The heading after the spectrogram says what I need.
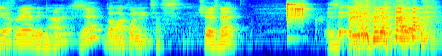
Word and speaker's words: Lagunitas: Last week I pronounced Lagunitas wrong, even though it's spelled phonetically on the bottle. And I mentioned last week it was spelled phonetically on the You bottle. did, yeah. But it's actually Lagunitas.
